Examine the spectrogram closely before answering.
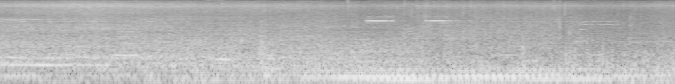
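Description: A small vehicle's engine running, with steady road and tyre noise on a wet road; the low engine hum grows stronger about three seconds in, and two short high beeps sound near the middle.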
